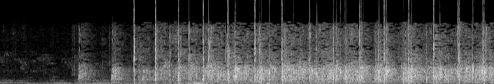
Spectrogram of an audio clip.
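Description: Audience applauding: it starts about a second in and quickly builds to loud, steady clapping from many hands.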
